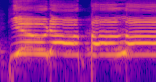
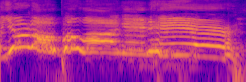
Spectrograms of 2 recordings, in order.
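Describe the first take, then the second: First: High, slow, louder yell; mock yell. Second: High, slow hammed-up yell; mock yell. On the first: Owner yelling at dog, loud drawn-out mock yell. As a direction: belt the scolding out. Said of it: "just when I yelled". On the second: Owner scolding dog in bedroom, hammed-up slow yell. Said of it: "and I yell".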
